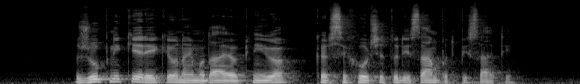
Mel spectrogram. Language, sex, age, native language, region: Slovenian, male, 18-29, Slovenian, Gorenjska region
